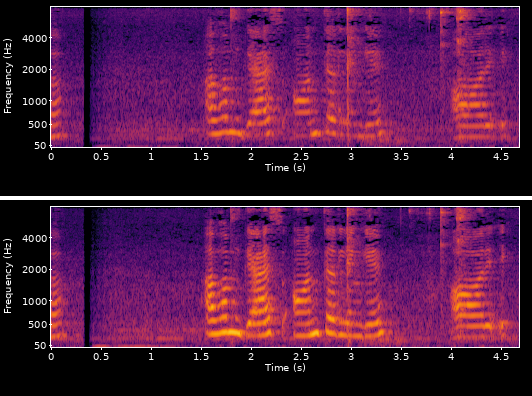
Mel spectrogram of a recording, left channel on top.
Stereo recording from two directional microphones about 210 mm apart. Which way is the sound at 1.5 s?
50° right (ahead or behind).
